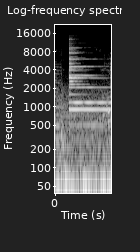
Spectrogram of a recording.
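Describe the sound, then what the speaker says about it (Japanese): The lovers' bell at Umihotaru rung once, a bright, loud metallic clang that rings on and then sounds again at the end. "カップル鳴らすと永遠に結ばれるっていう噂の鐘です"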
